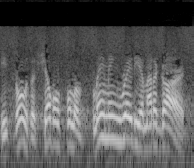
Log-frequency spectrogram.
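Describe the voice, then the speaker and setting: A male announcer narrating a radio serial in a dramatic, animated way, on a muffled old radio recording. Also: sits high, quick pace, slightly rough.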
